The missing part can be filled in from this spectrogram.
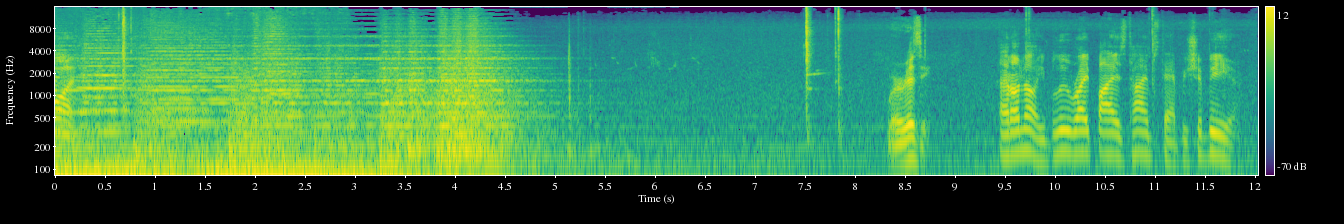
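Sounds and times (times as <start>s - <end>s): film soundtrack music: 0.0s - 6.4s.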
